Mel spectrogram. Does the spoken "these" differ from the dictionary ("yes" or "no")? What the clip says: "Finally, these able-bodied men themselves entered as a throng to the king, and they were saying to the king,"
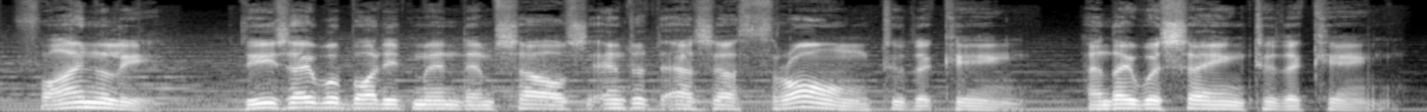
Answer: no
